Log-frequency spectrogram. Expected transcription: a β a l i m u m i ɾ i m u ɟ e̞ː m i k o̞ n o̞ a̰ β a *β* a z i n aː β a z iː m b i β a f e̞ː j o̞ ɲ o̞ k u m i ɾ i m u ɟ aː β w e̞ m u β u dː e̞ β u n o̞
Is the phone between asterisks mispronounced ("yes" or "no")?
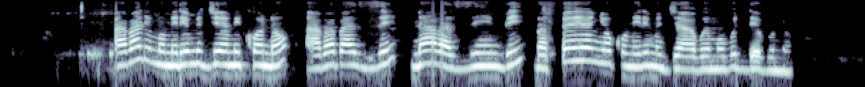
no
